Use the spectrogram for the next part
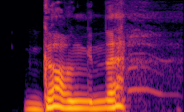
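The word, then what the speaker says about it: gagne: Det er et verb. Uttales gangne. En variant er gavne. Og etymologisk kommer det fra norrønt gangna, avledet av gagn.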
